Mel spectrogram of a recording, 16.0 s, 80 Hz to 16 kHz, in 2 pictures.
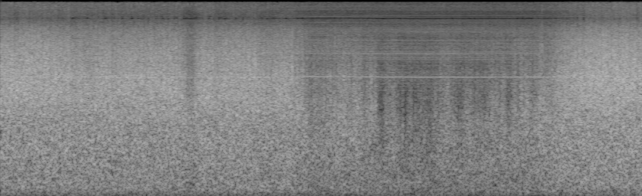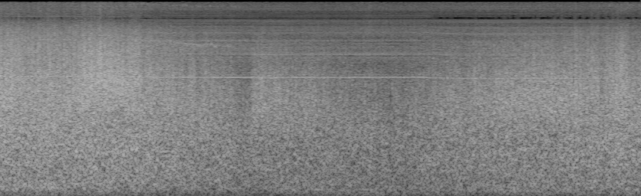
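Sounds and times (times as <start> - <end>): helicopter rotor wash: 0.0 - 16.0
high motor whine: 0.0 - 16.0
wind over microphone: 0.0 - 16.0.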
